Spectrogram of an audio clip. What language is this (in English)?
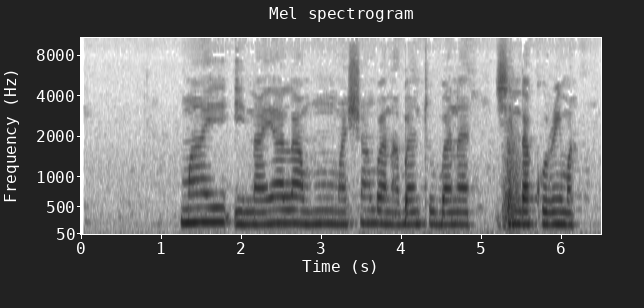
Swahili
